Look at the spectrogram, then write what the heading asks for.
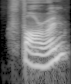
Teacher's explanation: Foreign, with the stress on the first syllable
